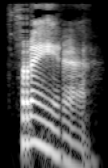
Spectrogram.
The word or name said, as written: Freyre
